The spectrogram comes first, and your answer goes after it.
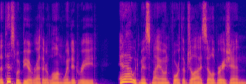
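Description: A man speaks fairly quickly at a very deep, low pitch in an American accent, on a very clean recording with a silent background. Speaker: book review podcast host. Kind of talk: comedic book review monologue. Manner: animated.

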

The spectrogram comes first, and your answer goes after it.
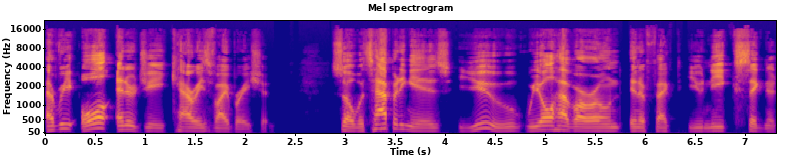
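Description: A man with a strong New York accent, medium pitch, moderate pace and lively intonation, on a very clean recording with a silent background. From Brooklyn, New York. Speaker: author and coach. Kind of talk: casual interview.

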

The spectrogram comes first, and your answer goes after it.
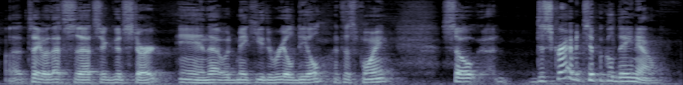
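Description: Audible room echo surrounds a man speaking at a medium pitch. He keeps a moderate pace with ordinary pitch variation. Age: 40s. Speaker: recovery podcast host. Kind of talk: interview.

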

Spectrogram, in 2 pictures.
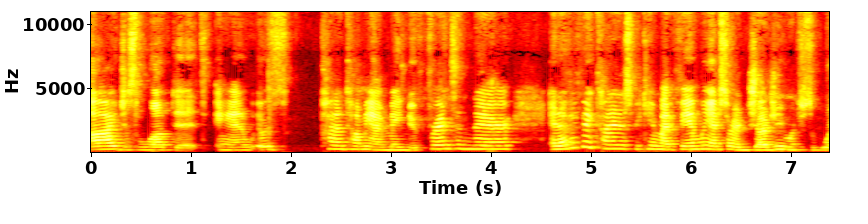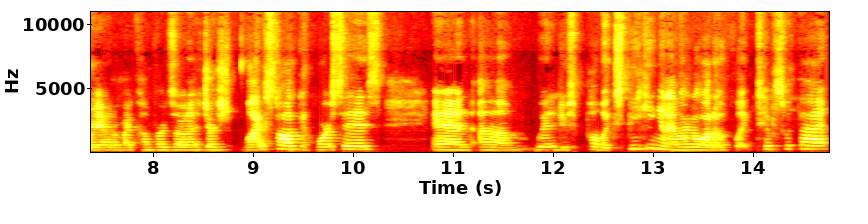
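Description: The voice has a bright, sharp tone, ordinary pitch variation and a fairly quick pace. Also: woman, fairly high pitch for a woman. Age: young. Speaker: college student, teacher's daughter. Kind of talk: casual chat.

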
